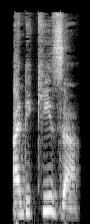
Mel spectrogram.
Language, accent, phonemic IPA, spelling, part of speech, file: Swahili, Kenya, /ɑ.ⁿdiˈki.zɑ/, andikiza, verb, Sw-ke-andikiza.flac
- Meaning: to overwrite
